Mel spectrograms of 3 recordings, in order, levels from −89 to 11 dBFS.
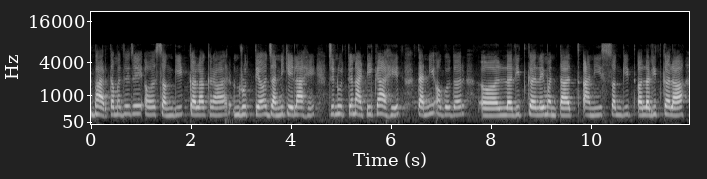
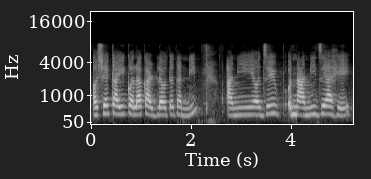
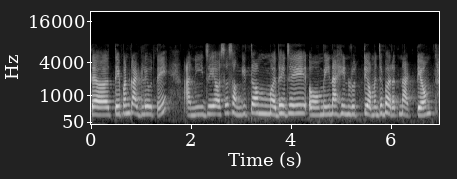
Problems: none marked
